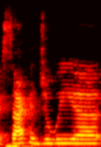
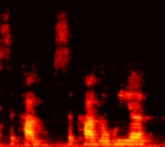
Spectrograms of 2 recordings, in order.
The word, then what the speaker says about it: Sacagawea: does doesn't it okay sacagawea is how i say this name there's all different pronunciations of it that i think a lot of people call it sacagawea um so who knows i don't know sacagawea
